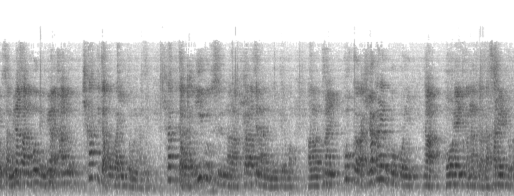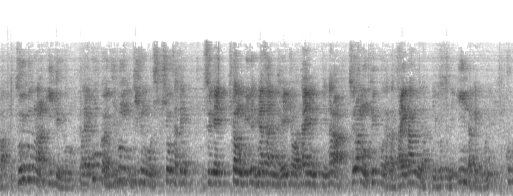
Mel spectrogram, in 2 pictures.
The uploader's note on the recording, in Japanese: 音質：２。主催：自治労山口県職員労働組合下関支部 場所：下関市水産会館。音質はあまりよくない。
